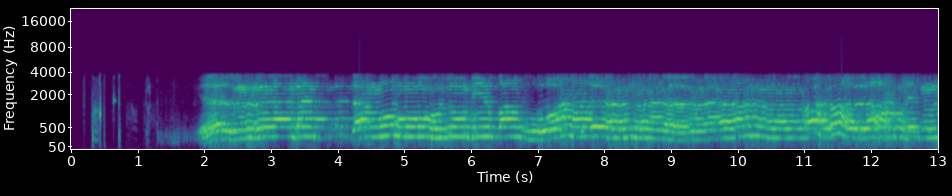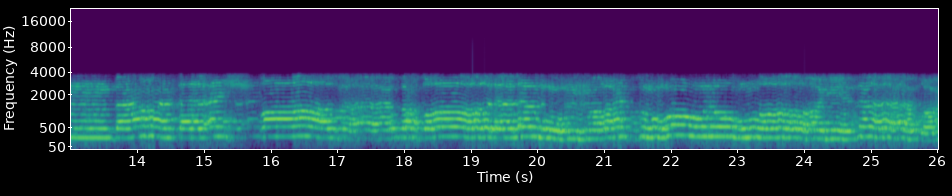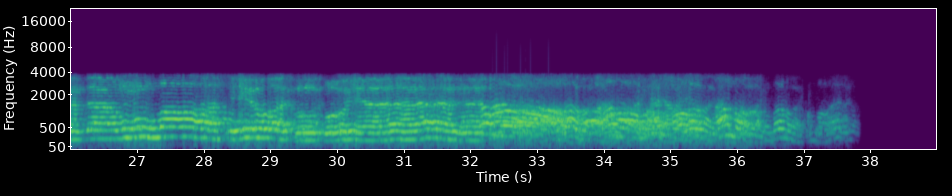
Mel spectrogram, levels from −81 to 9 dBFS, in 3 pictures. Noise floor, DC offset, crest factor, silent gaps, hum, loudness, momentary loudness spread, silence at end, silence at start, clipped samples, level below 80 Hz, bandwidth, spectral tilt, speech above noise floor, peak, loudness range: -51 dBFS; under 0.1%; 12 dB; none; none; -12 LUFS; 6 LU; 1.35 s; 0.3 s; under 0.1%; -52 dBFS; 4 kHz; -2.5 dB/octave; 39 dB; 0 dBFS; 3 LU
